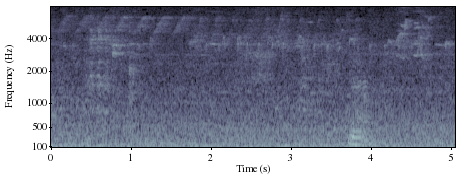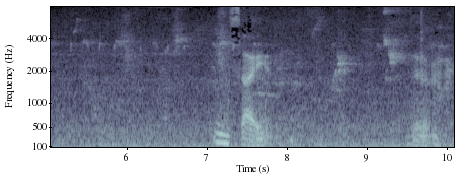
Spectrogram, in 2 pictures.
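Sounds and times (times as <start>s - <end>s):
faint high bird chirps: 0.0s - 7.6s.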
